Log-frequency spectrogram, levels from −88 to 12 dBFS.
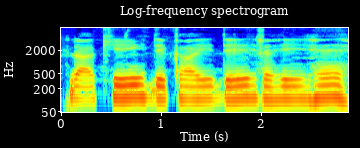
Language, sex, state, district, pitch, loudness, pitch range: Hindi, male, Madhya Pradesh, Bhopal, 120 Hz, -14 LUFS, 115-125 Hz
